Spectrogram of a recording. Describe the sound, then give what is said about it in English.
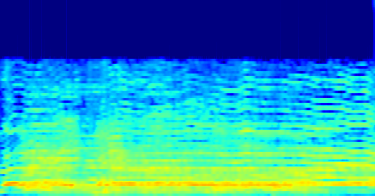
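A loud crowd of children in a church shouts "Thank you!" together in unison, a sustained, high-pitched collective yell that fills the space for several seconds without letting up. “So if you have any more yelling energy left, this is the time, okay?”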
